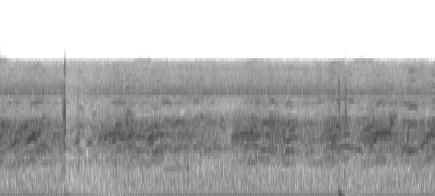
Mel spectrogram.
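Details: Evening flock of geese at an Arkansas pond near sundown, early October, with birds arriving to land. Continuous distant honking blends into a steady wash of overlapping nasal calls, with two short sharp knocks.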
